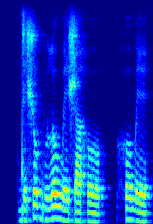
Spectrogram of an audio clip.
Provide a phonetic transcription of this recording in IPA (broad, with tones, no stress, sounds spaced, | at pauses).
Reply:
d e˨ ʃ o˧ b u˨ l o˧ w e˨ ʃ a˨ h o˨ | h o˧ w e˨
